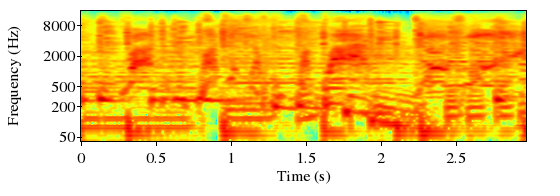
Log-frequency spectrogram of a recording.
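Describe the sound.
A cartoonish duck voice quacks in a rapid series of raspy bursts, loud and close, layered over a thumping music track with a heavy bass beat.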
